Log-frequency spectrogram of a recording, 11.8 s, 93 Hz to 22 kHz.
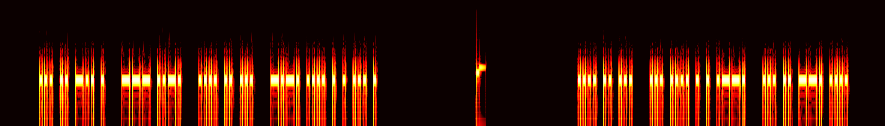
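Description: Rapid Morse code at 35 words per minute: a steady mid-pitched tone keyed into quick dits in two long runs, split by a silent pause with a single short click, and no voices.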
